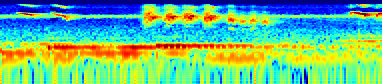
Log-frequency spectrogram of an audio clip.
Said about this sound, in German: Die Blaumeise ist zurück. Und schon spürst du, wie ihr Gesang dir durch Mark und Bein geht.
